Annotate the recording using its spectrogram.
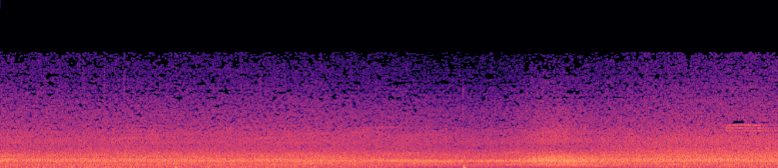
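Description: A stadium crowd roars steadily, swelling louder for a moment.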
